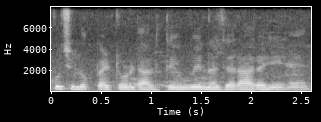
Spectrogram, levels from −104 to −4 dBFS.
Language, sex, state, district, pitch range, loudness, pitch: Hindi, male, Chhattisgarh, Raipur, 190-205 Hz, -15 LUFS, 195 Hz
